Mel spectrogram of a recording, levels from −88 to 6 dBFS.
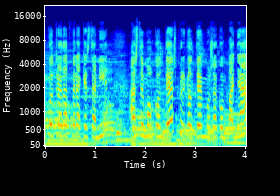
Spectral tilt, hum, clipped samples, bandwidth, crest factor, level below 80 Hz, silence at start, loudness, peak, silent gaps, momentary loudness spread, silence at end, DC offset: -3.5 dB/octave; none; under 0.1%; 14 kHz; 18 dB; -60 dBFS; 0 s; -22 LUFS; -4 dBFS; none; 6 LU; 0 s; under 0.1%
